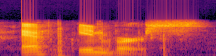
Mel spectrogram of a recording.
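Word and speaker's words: f⁻¹: negative 1 is pronounced f inverse that is f inverse you don't say f to the negative 1 in math there is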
